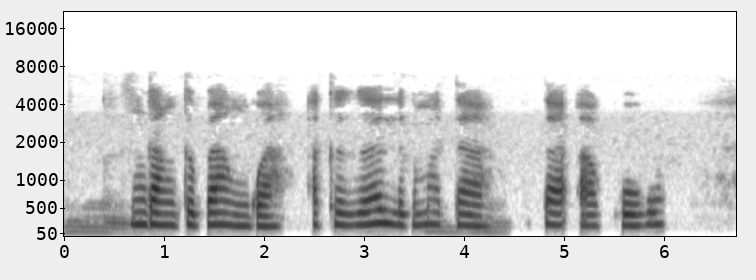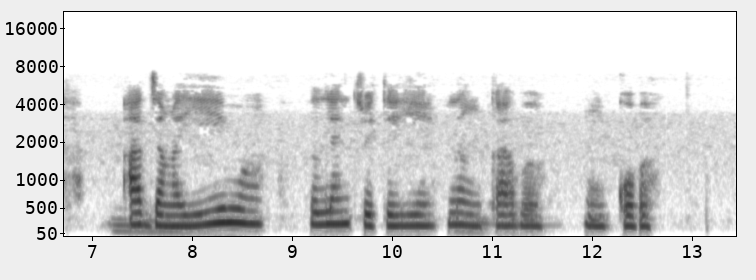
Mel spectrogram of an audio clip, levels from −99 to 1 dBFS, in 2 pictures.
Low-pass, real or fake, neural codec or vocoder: 7.2 kHz; real; none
